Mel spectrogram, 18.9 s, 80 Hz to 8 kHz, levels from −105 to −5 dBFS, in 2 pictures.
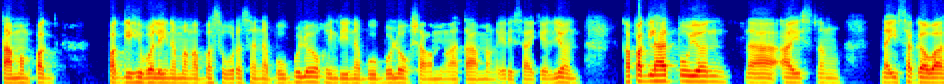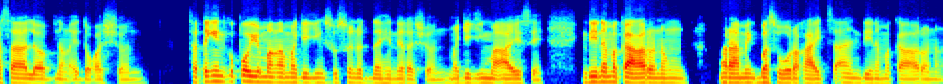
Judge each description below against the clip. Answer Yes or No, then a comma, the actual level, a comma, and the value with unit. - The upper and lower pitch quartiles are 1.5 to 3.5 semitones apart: Yes, narrow, 2.4 semitones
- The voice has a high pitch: No, low, 120 Hz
